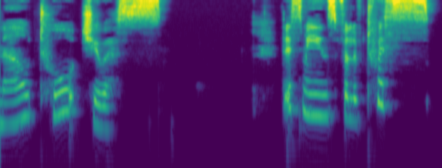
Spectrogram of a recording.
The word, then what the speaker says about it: tortuous: Different pronunciation now. tortuous.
